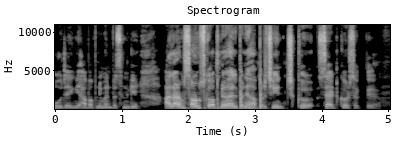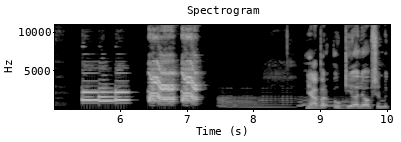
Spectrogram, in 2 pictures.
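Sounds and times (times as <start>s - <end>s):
phone alarm chime: 5.5s - 6.3s.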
